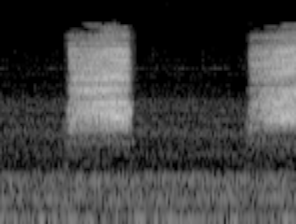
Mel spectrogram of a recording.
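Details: Barn owl nestlings in a wild nest box while devouring and swallowing a large rabbit, giving two broadband rasping hisses, each about half a second long, separated by a short pause, with faint low hum underneath.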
